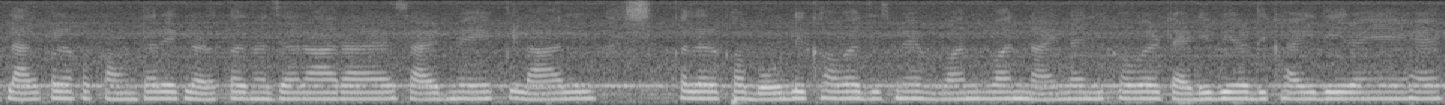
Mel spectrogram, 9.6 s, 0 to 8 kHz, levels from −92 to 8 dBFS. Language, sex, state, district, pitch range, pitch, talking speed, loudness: Hindi, male, Chhattisgarh, Raipur, 185-195 Hz, 190 Hz, 200 wpm, -17 LUFS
